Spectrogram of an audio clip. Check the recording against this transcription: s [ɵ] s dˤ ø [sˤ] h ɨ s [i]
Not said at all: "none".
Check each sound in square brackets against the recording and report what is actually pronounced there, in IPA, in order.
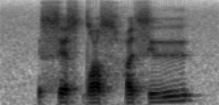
ə, sˤ, ɨ

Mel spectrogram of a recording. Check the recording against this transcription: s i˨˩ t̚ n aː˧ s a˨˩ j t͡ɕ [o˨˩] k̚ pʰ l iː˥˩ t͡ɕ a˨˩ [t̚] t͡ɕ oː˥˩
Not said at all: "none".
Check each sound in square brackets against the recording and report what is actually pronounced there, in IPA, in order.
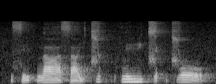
o˥˩, k̚

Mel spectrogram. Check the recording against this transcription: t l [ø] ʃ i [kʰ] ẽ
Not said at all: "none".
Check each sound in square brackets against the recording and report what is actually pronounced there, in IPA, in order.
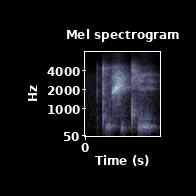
u, cʰ

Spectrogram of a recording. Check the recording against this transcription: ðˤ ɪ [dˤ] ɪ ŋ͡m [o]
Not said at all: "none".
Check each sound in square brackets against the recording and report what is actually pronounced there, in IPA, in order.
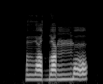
dˤ, ɔ

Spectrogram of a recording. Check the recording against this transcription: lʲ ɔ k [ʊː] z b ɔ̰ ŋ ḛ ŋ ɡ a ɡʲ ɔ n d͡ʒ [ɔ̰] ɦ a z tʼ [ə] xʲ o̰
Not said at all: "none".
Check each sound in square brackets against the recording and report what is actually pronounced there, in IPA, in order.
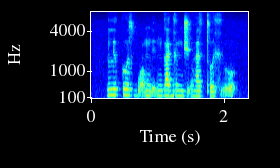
ʊː, o̰, ʊ

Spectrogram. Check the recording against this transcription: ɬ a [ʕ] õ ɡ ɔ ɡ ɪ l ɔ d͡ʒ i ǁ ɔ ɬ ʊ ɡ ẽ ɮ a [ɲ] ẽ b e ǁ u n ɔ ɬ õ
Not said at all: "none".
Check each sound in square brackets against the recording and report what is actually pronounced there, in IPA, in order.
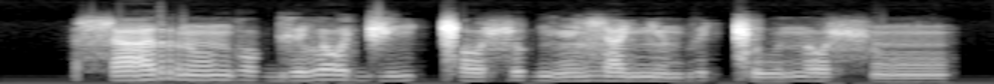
r, ɲ

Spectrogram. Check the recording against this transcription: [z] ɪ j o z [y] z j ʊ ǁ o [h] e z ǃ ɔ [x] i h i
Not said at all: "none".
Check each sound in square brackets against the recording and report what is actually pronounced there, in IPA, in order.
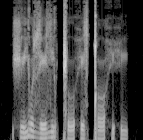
ʃ, e, h, h

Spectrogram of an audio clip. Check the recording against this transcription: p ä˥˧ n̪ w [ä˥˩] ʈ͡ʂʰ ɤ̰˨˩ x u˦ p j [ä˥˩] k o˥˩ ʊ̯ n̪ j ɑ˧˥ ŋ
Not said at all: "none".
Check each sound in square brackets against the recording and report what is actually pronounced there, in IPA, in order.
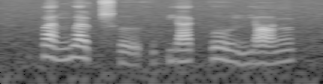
ä˥˩, ä˥

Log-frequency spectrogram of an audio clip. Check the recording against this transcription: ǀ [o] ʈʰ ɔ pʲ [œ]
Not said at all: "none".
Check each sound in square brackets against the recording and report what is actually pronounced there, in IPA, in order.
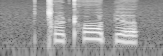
ɵ, ə

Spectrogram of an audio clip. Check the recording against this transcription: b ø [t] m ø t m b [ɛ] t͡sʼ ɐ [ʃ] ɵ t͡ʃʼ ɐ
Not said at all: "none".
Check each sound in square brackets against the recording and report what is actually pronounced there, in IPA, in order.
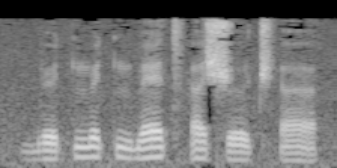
t, ɛ, ʃ

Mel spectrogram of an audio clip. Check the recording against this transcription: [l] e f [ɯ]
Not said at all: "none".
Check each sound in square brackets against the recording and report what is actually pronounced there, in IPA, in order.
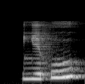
ʎ, u

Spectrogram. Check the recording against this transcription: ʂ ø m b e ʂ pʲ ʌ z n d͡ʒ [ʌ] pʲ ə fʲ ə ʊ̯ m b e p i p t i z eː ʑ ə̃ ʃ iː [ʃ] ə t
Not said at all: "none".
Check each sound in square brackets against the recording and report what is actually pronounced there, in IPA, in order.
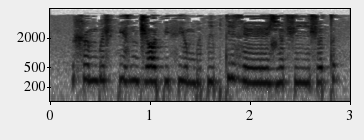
ʌː, ʃ

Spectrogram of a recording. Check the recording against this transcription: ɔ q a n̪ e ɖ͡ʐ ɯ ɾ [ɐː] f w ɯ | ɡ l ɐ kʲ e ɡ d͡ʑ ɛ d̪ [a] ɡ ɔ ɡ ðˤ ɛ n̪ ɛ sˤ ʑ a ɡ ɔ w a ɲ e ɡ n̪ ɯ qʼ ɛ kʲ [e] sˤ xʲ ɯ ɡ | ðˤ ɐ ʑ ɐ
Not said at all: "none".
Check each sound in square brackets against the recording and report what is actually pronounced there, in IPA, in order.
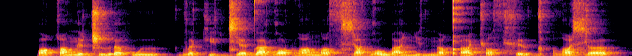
ɐ, a, ɛ

